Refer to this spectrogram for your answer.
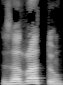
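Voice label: "zarra" plural, Archi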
